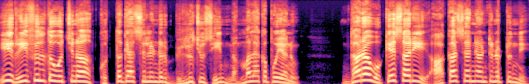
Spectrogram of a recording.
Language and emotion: Telugu, surprised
